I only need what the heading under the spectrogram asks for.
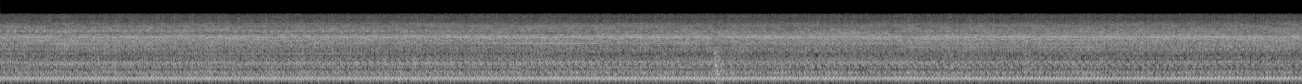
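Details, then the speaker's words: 2012 Chevy Silverado 5.3L AFM V8 at idle with a steady ticking clatter that follows idle speed: the number four intake lifter has collapsed and is not pushing its rocker arm. "number four take take the leaf there on a intake valve it collapsed and it's not pushing the rocker arm"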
